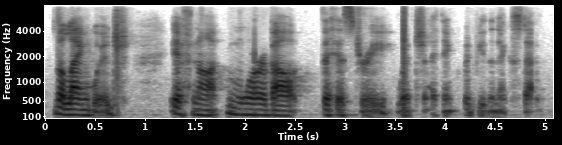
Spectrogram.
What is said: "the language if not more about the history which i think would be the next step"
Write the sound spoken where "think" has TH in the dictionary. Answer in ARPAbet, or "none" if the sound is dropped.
TH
